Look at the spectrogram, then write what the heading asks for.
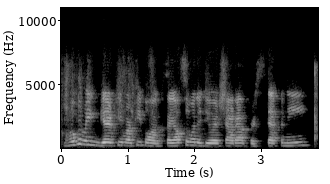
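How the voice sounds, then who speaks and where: A woman's voice: fairly high pitch, steady tone, very fast, a little hiss or hum. A woman chatting casually as a livestream co-host, her voice wearing out from allergies. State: losing voice from allergies. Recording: dull lo-fi livestream audio.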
